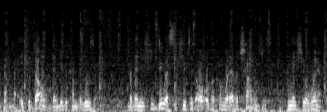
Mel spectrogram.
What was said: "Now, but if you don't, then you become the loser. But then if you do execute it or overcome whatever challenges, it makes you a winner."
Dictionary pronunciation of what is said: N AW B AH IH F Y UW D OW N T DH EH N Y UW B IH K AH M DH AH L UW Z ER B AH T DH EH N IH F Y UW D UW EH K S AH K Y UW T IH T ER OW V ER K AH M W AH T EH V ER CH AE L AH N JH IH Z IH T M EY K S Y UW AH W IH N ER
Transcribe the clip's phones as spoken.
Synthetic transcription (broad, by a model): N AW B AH IH F Y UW D OW N T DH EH N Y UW B IH K AH M DH AH L UW Z ER B AH T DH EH N IH F Y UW D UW EH K S AH K Y UW T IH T ER OW V ER K AH M W AH T EH V ER CH AE L AH N JH IH Z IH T M EY K S Y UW AH W IH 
